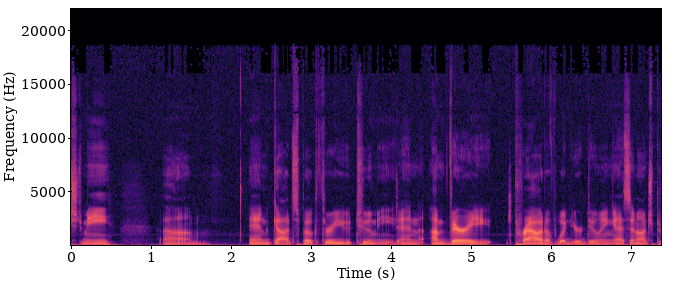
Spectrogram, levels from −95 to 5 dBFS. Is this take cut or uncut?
cut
